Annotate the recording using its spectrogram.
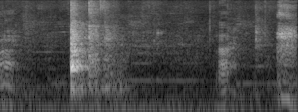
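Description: A single sharp knock about half a second in, from handling a coiled rubber extension cord and its plug.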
